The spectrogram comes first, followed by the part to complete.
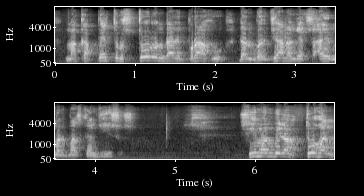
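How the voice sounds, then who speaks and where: A male pastor preaching a sermon, repeating key words and pausing for emphasis. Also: a little high, echoey room. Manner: preaching with repetition and emphatic pauses.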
